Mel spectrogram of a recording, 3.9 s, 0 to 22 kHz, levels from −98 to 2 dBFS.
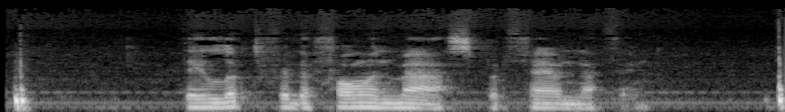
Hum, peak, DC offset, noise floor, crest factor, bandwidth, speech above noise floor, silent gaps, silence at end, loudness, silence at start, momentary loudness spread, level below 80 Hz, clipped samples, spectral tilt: none; -2 dBFS; under 0.1%; -54 dBFS; 22 dB; 8.4 kHz; 31 dB; none; 0 s; -24 LUFS; 0.05 s; 10 LU; -54 dBFS; under 0.1%; -7 dB/octave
